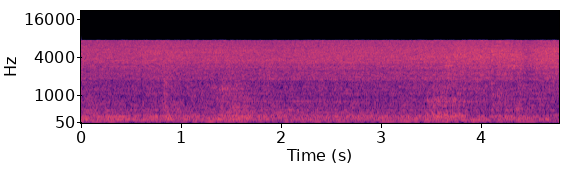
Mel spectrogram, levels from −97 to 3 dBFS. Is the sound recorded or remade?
recorded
